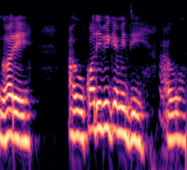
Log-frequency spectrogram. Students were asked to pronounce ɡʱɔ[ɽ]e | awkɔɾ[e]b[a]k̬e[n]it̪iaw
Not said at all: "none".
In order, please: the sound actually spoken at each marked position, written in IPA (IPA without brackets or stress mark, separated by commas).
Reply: ɾ, i, i, m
